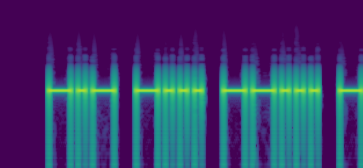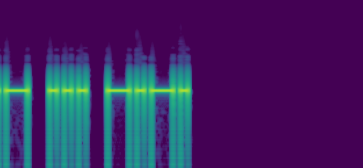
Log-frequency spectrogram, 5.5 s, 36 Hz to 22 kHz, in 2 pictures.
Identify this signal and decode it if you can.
Morse code, heard as a keyed tone, about 22 wpm, 700 Hz. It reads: KB7MSC
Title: USA Call Signs Repeated 2x 22wpm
